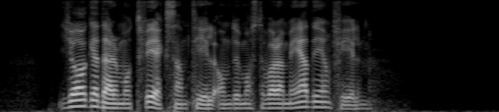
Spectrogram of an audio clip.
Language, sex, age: Swedish, male, 40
